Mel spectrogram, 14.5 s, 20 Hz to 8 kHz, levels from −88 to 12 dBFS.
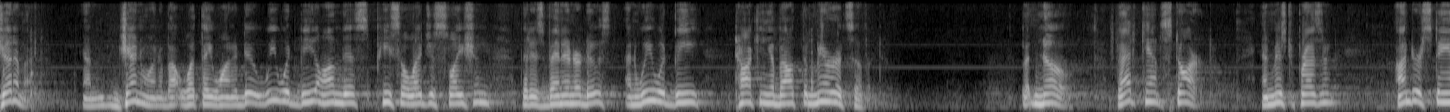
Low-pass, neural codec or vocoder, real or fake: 7.2 kHz; none; real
